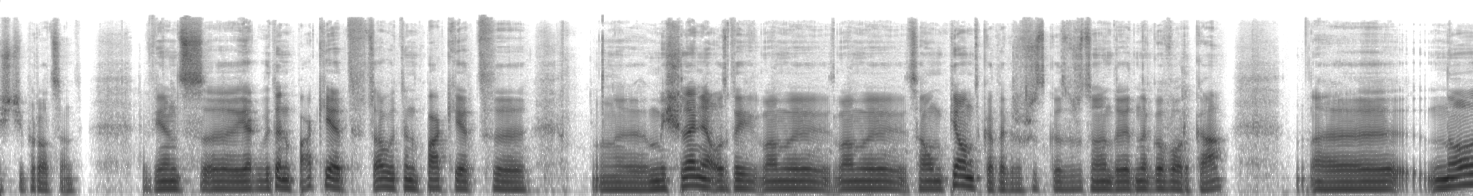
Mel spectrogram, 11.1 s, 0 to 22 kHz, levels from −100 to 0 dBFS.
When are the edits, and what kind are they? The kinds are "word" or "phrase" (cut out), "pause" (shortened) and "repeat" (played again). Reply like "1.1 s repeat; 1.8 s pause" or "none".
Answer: 2.0 s word; 5.4 s phrase; 6.2 s repeat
